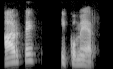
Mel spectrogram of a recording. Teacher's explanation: En posición final de sílaba o de palabra, la R se articula como percusiva.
